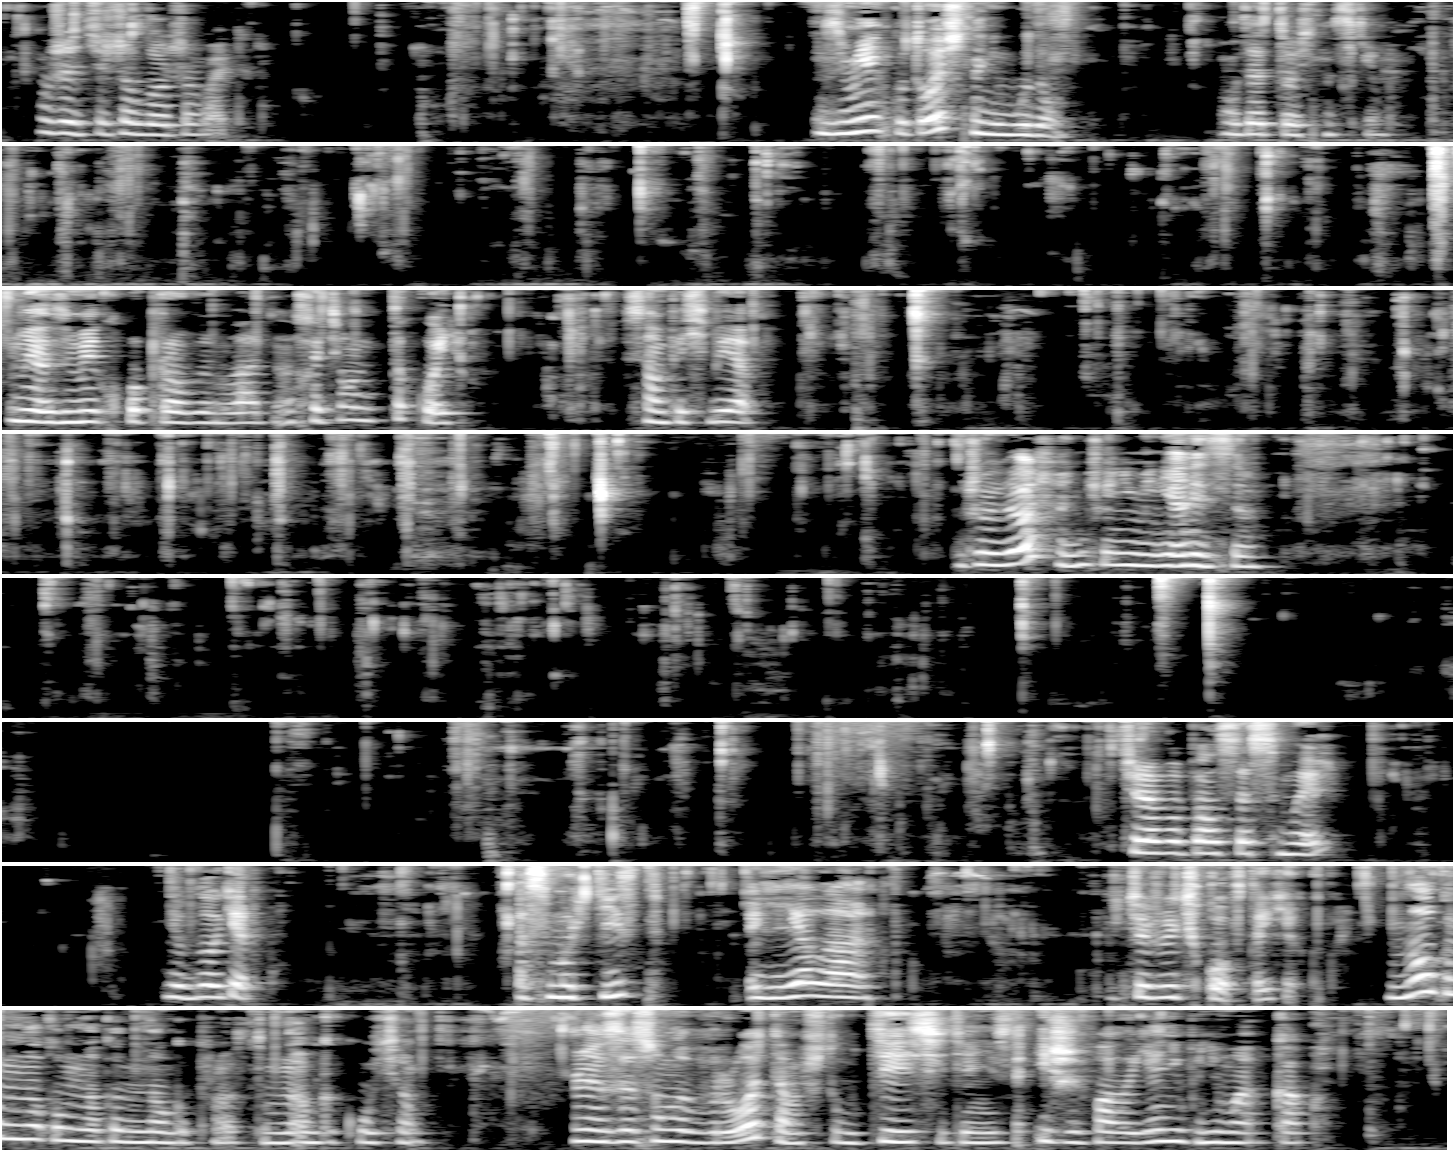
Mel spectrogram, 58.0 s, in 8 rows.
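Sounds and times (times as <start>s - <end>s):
chewing soft gummy candy: 0.0s - 36.8s, 37.6s - 58.0s
mouth clicks: 23.8s - 26.1s, 34.1s - 35.3s.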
